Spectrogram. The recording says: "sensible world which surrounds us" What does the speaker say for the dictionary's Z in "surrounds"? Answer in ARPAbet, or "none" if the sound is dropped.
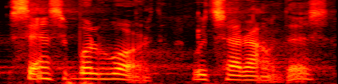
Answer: none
